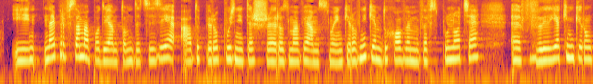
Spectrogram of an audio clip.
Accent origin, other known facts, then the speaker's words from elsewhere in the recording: Lubliniec, Silesian Voivodeship, Poland; moved away as an adult; now in Warsaw, Poland; jestem z Lublińca, aczkolwiek od prawie już 7 lat w Warszawie z uwagi na studia.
